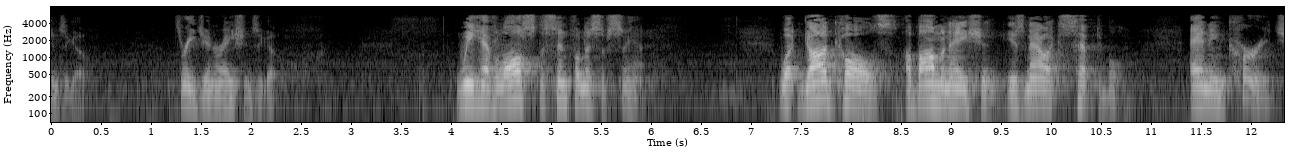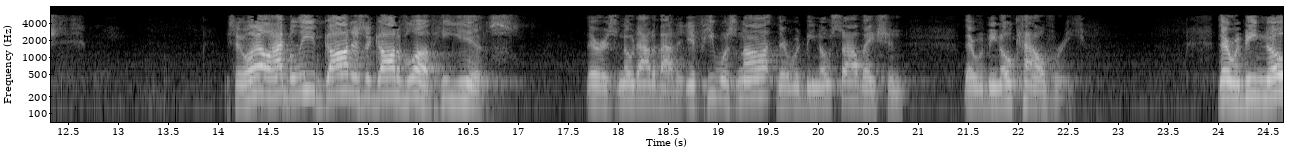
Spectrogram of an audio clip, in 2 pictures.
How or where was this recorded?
large echoing room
